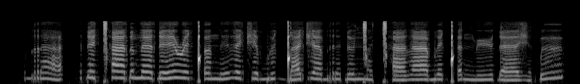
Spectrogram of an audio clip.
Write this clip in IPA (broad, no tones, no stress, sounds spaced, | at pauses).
b r æ̤ | ɗ e ǀʰ æː ɗ ə n ɛː ɗ eː ɹ e ǃʼ əː n e̤ ð e t͡ʃ e b ɨ ɡ͡ǃ æ t͡ʃ ɛː b r e̤ ɗ ɨ ŋ͡ǀ ɛ̤ ǀʰ æ ð æː b e ǃʼ ɛ ŋ͡m yː ɗ ɛː ʒ ɛ̤ k͡p ɨː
